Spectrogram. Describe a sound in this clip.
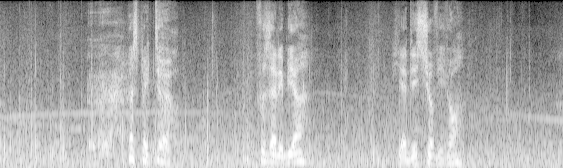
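A man asks a question with concern, up close.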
